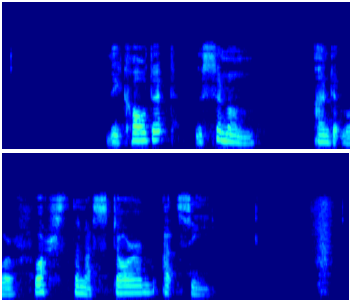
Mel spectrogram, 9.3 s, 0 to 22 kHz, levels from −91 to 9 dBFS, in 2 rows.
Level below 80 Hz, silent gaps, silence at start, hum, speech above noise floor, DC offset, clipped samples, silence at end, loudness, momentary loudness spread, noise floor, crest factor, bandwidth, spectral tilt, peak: under -90 dBFS; 2.45-2.57 s, 3.50-4.15 s, 7.55-8.01 s, 8.09-8.73 s; 1.4 s; none; over 36 dB; under 0.1%; under 0.1%; 0.2 s; -54 LUFS; 13 LU; under -90 dBFS; 24 dB; 8.2 kHz; -3.5 dB/octave; -34 dBFS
